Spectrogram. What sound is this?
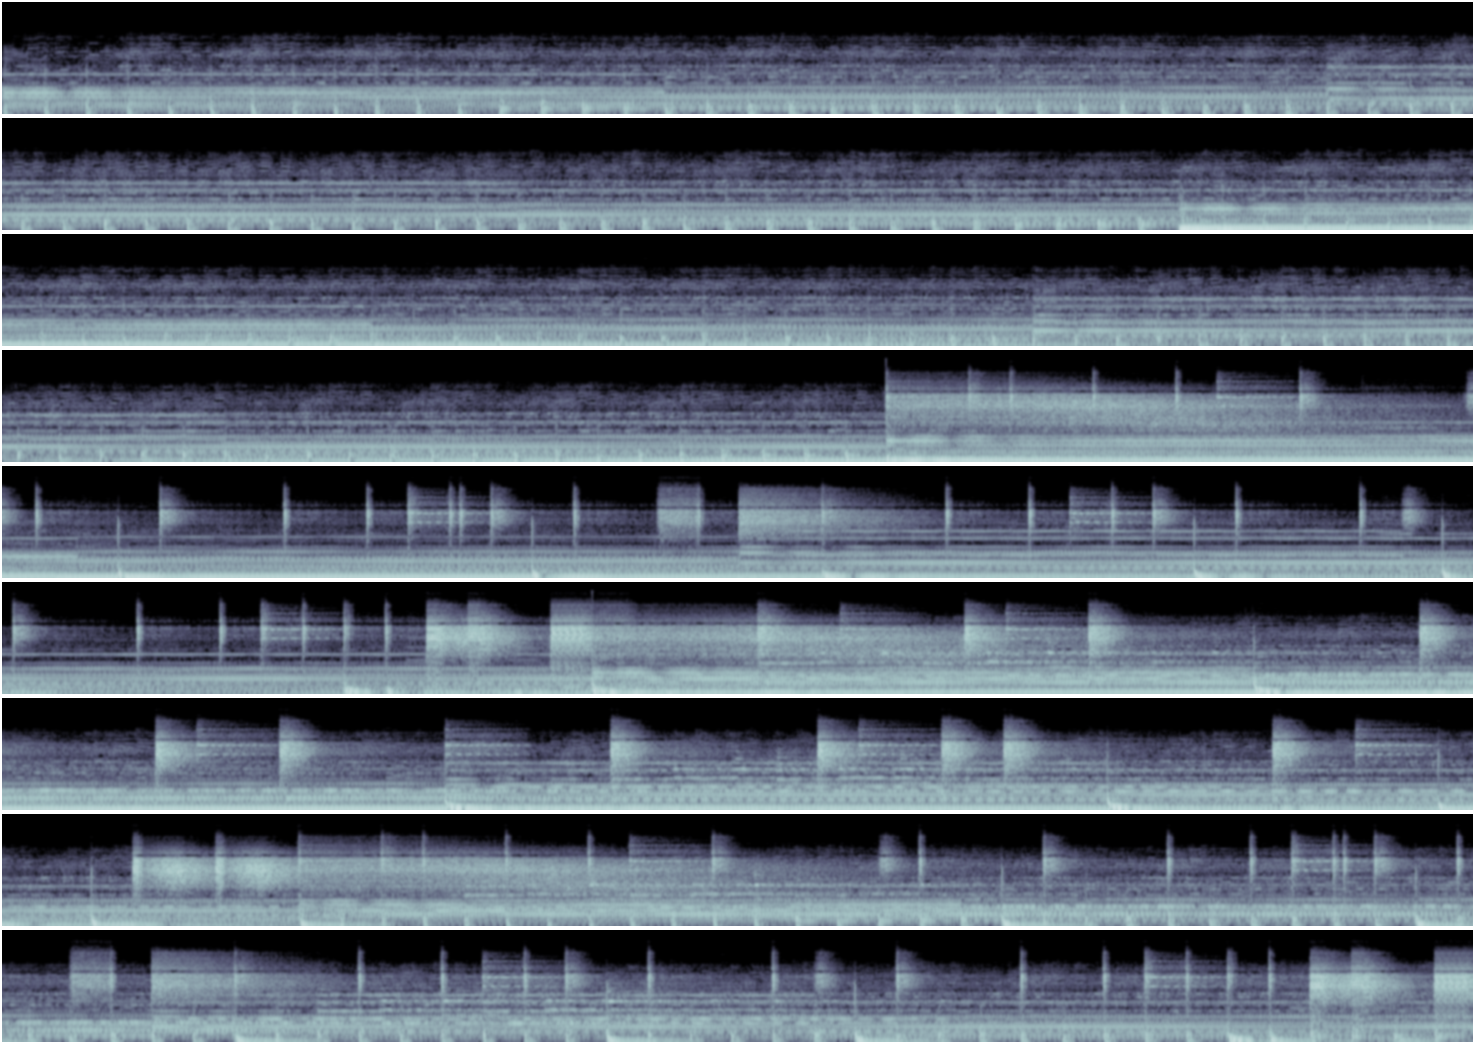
Short loop of an ambient track.
music, electro, ambient, loop, electronic, sample, atmosphere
